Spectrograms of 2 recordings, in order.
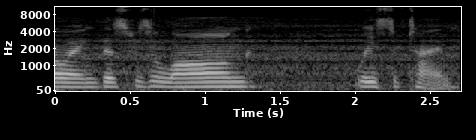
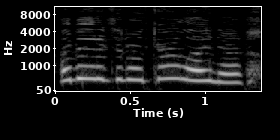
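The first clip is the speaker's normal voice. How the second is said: high, quick giddy squeal; squealing, fast; 13 semitones higher, much faster than usual. Real, not acted. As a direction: squeal it out, overjoyed. State line celebration.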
